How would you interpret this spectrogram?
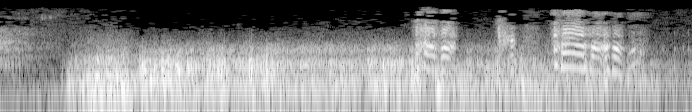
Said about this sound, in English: The storm must have woken him. Well, he woke the storm.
